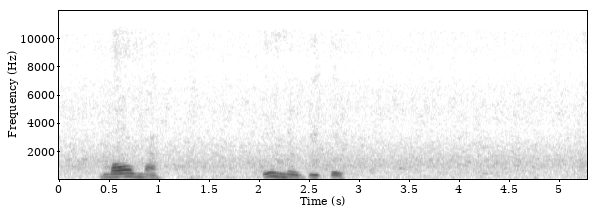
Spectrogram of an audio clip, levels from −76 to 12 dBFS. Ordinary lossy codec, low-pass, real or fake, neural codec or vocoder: AAC, 48 kbps; 10.8 kHz; real; none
